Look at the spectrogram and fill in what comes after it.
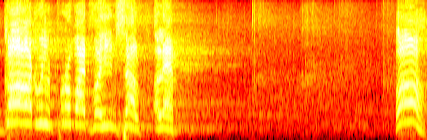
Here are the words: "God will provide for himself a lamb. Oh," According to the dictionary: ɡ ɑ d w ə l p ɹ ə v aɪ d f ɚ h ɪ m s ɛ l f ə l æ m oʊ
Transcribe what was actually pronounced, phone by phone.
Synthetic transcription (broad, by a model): ɡ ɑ d w ə l p ɹ ə v aɪ d f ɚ h ɪ m s ɛ l f ə l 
